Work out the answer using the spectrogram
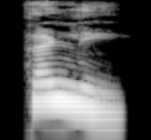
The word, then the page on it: ತಲ್ಲಿ: talli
